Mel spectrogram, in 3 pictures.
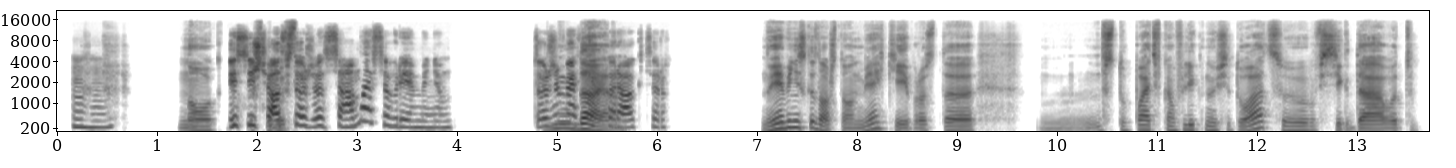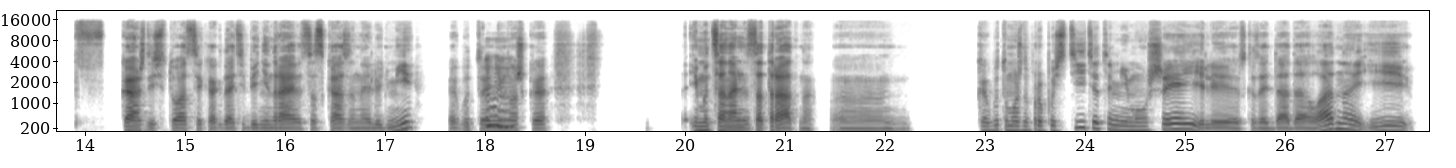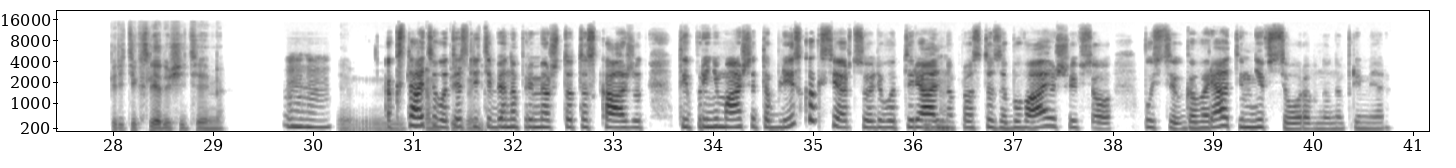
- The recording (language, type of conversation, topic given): Russian, podcast, Как на практике устанавливать границы с назойливыми родственниками?
- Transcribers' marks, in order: tapping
